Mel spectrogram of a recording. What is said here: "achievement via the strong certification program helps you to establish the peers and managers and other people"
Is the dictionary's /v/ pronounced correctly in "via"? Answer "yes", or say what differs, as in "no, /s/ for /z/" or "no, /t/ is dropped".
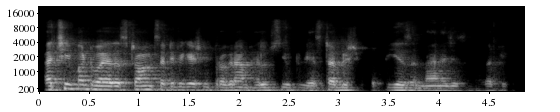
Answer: yes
